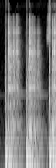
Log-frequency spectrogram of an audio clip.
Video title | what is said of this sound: Стучит сзади в балке . Ланос. | Наконец-то нашел звонкий стук в задней балке Ланос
